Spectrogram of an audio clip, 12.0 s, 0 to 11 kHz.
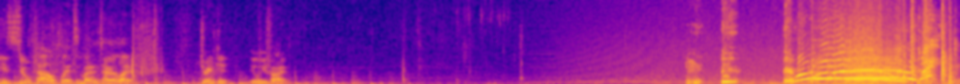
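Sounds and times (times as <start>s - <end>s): sliding electronic tone: 6.5s - 11.3s.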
